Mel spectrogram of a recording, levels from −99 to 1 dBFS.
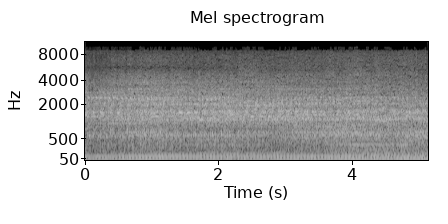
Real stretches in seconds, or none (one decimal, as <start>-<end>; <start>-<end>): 2.4-4.2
